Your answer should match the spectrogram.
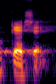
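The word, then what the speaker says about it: cache: उसे बोलते हैं बच्चों कैश कैश में इ को साइलेंट पढ़ते कैश कैश हल्का सा बोले करो कैश एक की मात्रा तेज मत बोलना कैश है य कैश य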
